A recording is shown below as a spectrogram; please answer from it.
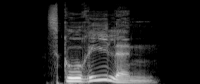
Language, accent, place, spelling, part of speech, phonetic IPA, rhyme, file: German, Germany, Berlin, skurrilen, adjective, [skʊˈʁiːlən], -iːlən, De-skurrilen.ogg
- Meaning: inflection of skurril: 1. strong genitive masculine/neuter singular 2. weak/mixed genitive/dative all-gender singular 3. strong/weak/mixed accusative masculine singular 4. strong dative plural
